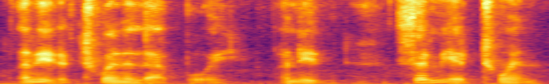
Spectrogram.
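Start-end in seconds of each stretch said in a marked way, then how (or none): none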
